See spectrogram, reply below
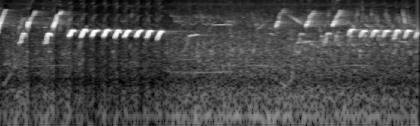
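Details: Northern cardinal singing: a few quick rising slurred whistles, then a fast run of about nine clear, even, downward-slurred notes. After a pause, the upslurs and the rapid note series come again.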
